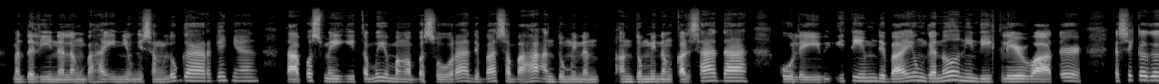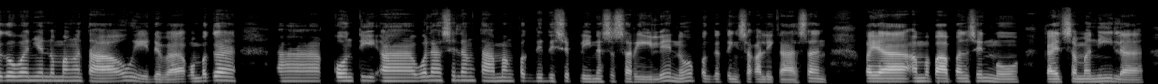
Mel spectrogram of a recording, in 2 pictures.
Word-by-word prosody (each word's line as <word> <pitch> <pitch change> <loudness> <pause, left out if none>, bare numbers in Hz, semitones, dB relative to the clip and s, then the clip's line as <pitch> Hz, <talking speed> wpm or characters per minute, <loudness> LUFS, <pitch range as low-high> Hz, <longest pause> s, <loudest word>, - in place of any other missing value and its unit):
madali 115 -1 -1
na 115 - +2
lang 115 +1 -2
bahain 120 +1 -2
'yong 115 0 -5
isang 115 0 +2
lugar, 165 -1 +1
ganyan. 165 -3 -6 0.3
Tapos 135 +8 +6
makikita 125 -1 -1
mo 155 - -8
'yong 160 -4 -4
mga 120 -3 -2
basura 120 +5 +2
'di 125 - -5
ba, 140 +4 +2
sa - - +4
baha 135 +7 +2
ang 125 - -7
dumi 120 0 -3
ng 115 0 -3 0.2
ang 125 0 -2
dumi 125 0 -2
ng 120 0 -2
kalsada, 160 +6 +4 0.3
kulay 115 -2 -1
itim, 155 +2 -1
'di 140 - 0
ba, 130 +2 +6
'yong 180 +2 -1
gano'n 175 +5 +1
hindi 135 -3 -1
clear 135 0 +2
water. 140 +6 +4 0.3
Kasi 185 +5 +2
kagagawan 190 -1 +1
'yan 185 0 -3
ng 180 - -5
mga 175 0 -3
tao, 150 +4 +1
eh, 125 -5 -4
'di 120 - -3
ba? 115 +2 0
Kumbaga 165 +6 0 0.5
ah, 155 0 -2
konti 175 0 -2
ah 160 0 +2
wala 185 +3 -2
silang 190 0 -1
tamang 165 0 -2
pagdidisiplina 150 -4 -4
sa 140 - +2
sarili 125 +5 0
'no, 160 +3 -6
pagdating 125 -3 -8
sa - - +1
kalikasan. 120 +3 0 0.4
Kaya 140 -1 +6
ang 150 0 -1
mapapansin 145 +1 +2
mo 120 -1 -5 0.2
kahit 125 0 +4
sa 135 - +4
Manila, 130 -5 -1
140 Hz, 165 wpm, -24 LUFS, 125-165 Hz, 0.5 s, Tapos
